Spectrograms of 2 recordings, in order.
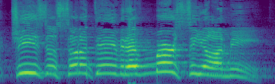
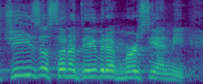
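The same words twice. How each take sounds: First: Loud, high plea building to a shout; full-voiced, insistent begging shout; desperate cry out. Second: Mildly raised plea, easing off at the end; first, milder cry to Jesus; restrained retold cry. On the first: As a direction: cry out for mercy over the crowd. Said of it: "he cried even louder". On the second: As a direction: call out for mercy, held back. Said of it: "He cries out and says".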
